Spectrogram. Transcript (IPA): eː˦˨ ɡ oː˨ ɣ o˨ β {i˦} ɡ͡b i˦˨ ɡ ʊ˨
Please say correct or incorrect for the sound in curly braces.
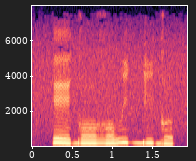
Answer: correct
